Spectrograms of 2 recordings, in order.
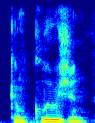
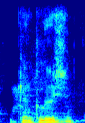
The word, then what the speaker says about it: conclusion: conclusion conclusion in the it has three syllables and the stress in the second one conclusion right exactly exactly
